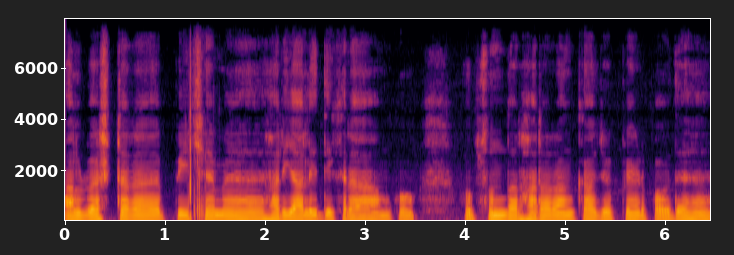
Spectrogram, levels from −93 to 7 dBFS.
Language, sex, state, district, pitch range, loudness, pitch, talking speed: Hindi, male, Bihar, West Champaran, 125-130 Hz, -18 LUFS, 125 Hz, 160 wpm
